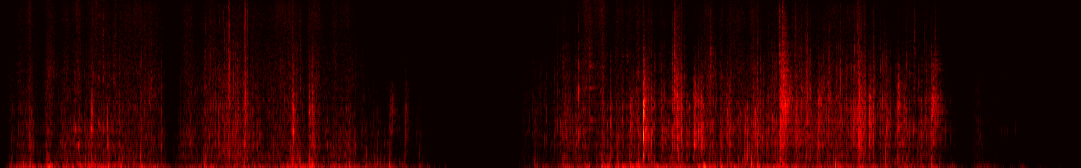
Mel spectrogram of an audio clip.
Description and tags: Moving garbage
Studio recording of someone searching and digging through random objects including plastic, metallic and paper stuff inside a thick fabric sack.
Recorded and performed by students of the Animation and Video Games career from the National School of Arts of Uruguay during the Sound Design Workshop.
debris, dirt, foley, garbage, gear, metal, movement, moving, plastic, rattle, rubbish, rustle, search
